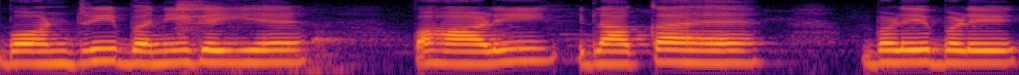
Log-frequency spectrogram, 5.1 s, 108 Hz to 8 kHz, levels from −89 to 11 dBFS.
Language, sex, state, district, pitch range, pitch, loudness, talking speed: Hindi, female, Madhya Pradesh, Umaria, 215-230 Hz, 225 Hz, -14 LUFS, 105 wpm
